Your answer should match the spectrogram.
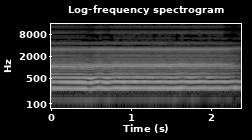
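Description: A single voice holds one long chanted note of the Hukamnama recitation from Gurbani, drawing out the end of a line, with a slight waver about half a second in.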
